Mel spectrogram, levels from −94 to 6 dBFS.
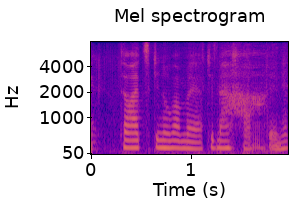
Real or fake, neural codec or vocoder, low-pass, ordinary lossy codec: fake; codec, 16 kHz, 0.8 kbps, ZipCodec; none; none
